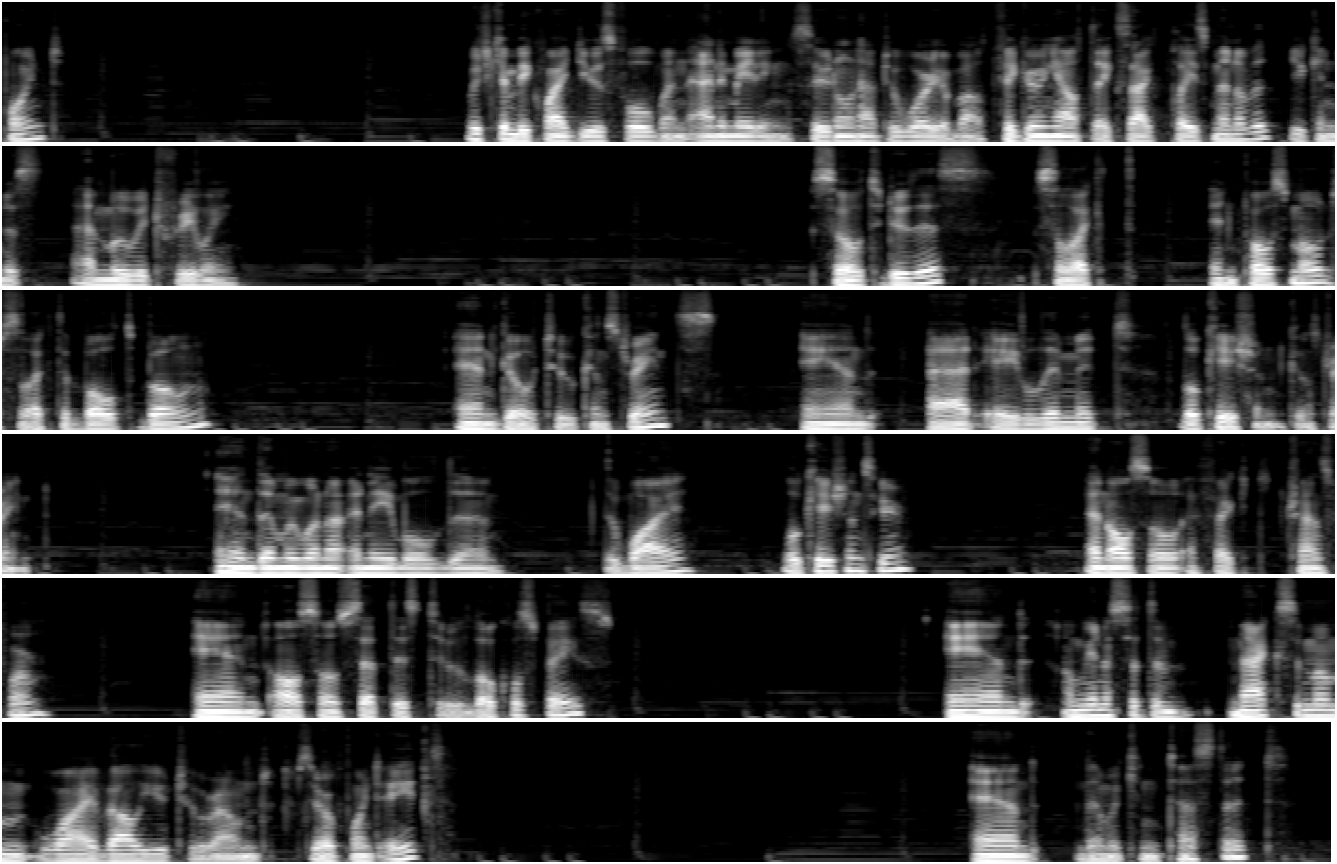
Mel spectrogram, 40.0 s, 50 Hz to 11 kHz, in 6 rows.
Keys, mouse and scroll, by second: 2.1 ctrl+z, 6.6 g, 10.4 ctrl+z, 34.7 typing, 35.3 Return, 39.9 g.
